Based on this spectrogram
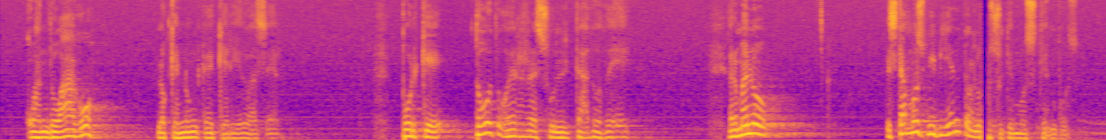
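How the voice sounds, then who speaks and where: Over noticeable background noise, a medium-pitched man talks at a very slow pace with very wide pitch swings and long, frequent pauses. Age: 60s. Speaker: pastor. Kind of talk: sermon.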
